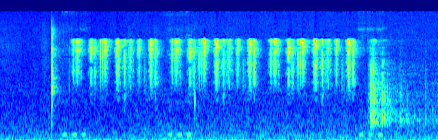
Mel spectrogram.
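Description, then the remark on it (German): Six dice rattle rapidly together in a series of clicky bursts for about three seconds as they are shaken, then a final clatter as they are rolled out. No talking. “Ein Würfel, schüttel mich. Ah. Sechs Würfel.”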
